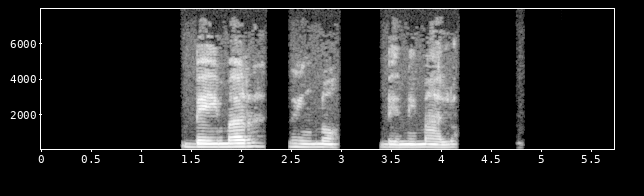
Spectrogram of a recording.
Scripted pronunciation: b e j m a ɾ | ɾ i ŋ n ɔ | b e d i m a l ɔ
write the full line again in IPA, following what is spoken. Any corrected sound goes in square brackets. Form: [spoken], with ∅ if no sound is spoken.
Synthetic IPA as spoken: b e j m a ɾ | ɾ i ŋ n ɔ | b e [n] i m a l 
